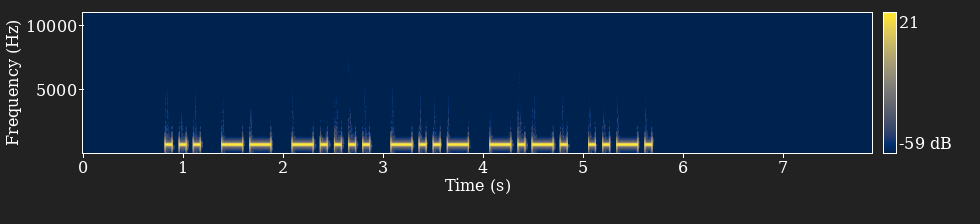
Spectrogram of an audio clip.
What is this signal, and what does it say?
Morse code, heard as a keyed tone, about 17 wpm, 700 Hz. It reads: SM6XCF
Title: DXCC-100 Call Signs - 6 Characters - Repeated 3x - 17wpm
